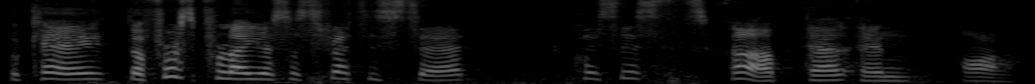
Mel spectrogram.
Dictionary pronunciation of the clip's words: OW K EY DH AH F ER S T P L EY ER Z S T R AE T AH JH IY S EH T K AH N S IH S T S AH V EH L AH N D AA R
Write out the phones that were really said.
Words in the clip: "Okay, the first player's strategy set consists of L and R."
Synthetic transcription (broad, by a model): OW K EY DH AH F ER S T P L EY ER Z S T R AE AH CH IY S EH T K AH N S IH S T S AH P EH L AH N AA R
